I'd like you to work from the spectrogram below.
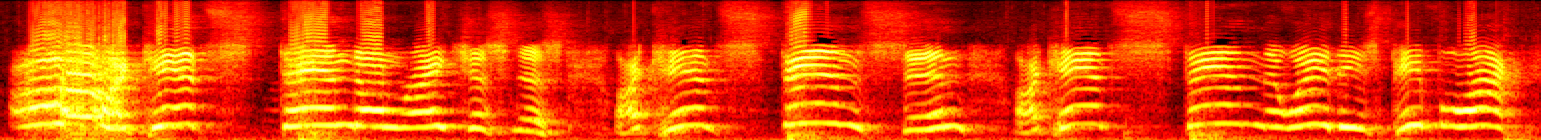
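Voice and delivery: high, loud, slow furious shout; bad God's outburst. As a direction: bellow it like an outraged judge who can't stand sin. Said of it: "he hears the accuser and he goes".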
